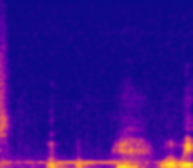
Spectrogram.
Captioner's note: chuckling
